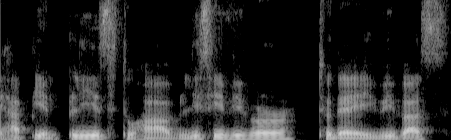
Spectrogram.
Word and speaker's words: Lucie Viver: We are very happy and pleased to have Lucie Viver today with us. Lucie Viver, as she told me, is the right pronunciation.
